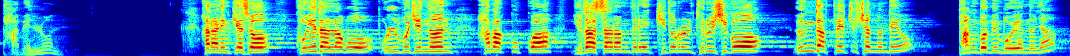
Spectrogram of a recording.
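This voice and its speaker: A male pastor preaching a sermon, asking questions and answering them himself, moving between hushed asides and loud, impassioned cries. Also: very high-pitched, moderate pace. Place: church sanctuary. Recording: long reverb of a church hall.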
